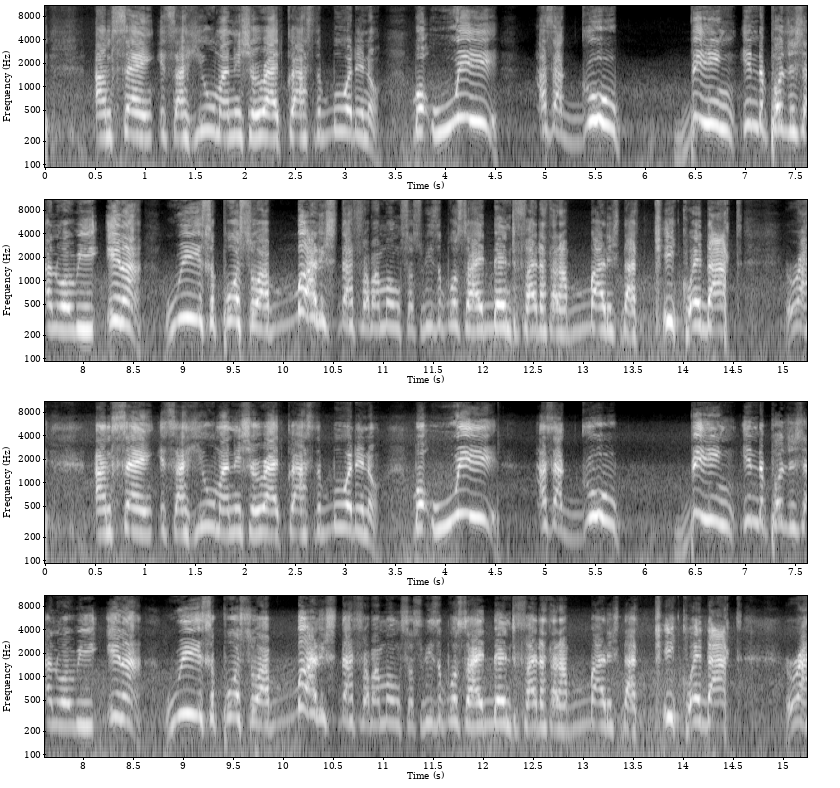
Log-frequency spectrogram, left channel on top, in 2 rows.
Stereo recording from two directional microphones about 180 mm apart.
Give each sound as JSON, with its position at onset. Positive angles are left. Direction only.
{"t": 0.2, "sound": "speech", "side_deg": 40}
{"t": 4.3, "sound": "speech", "side_deg": 65}
{"t": 5.4, "sound": "speech", "side_deg": 85}
{"t": 6.4, "sound": "speech", "side_deg": 50}
{"t": 8.9, "sound": "a man's voice", "side_deg": 40}
{"t": 9.4, "sound": "speech", "side_deg": 70}
{"t": 13.1, "sound": "a man's voice", "side_deg": 65}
